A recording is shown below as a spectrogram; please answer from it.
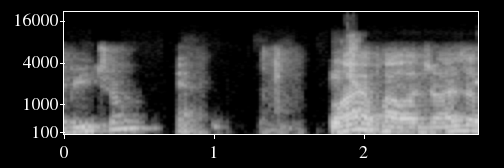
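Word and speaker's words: Bauch: be clear is it is b a u c h you say beum yeah well I apologize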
